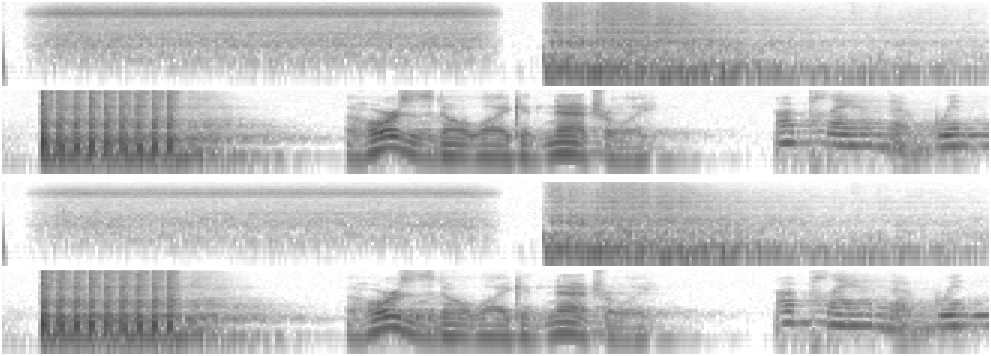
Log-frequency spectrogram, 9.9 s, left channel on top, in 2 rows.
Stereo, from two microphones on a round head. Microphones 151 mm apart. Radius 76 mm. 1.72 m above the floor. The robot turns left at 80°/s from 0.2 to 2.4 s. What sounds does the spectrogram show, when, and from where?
2.7 s an explosion: 25° left (ahead or behind), 2.5 m
5.1 s a drill: 10° left (ahead or behind), 2 m
6.7 s a man speaking: 55° left (ahead or behind), 1.2 m
8.8 s a woman speaking: 75° left (ahead or behind), 6 m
